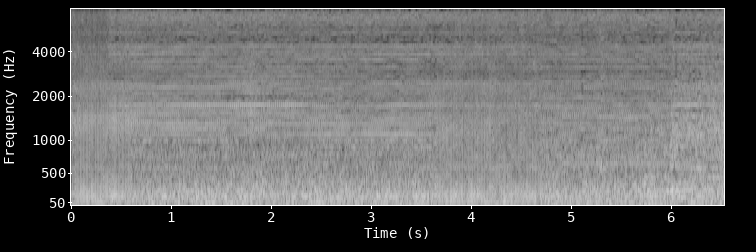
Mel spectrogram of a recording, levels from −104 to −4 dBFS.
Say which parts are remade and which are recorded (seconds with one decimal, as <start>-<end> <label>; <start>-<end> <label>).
0.0-0.6 remade; 0.6-3.6 recorded; 3.6-4.7 remade; 4.7-6.5 recorded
